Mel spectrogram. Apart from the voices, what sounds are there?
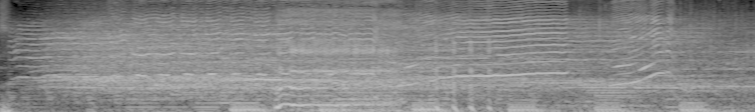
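audience cheering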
